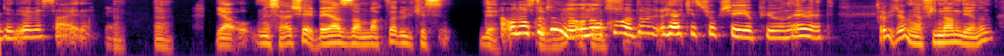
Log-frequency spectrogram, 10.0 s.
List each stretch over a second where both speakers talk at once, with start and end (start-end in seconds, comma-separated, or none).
5.0-6.5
